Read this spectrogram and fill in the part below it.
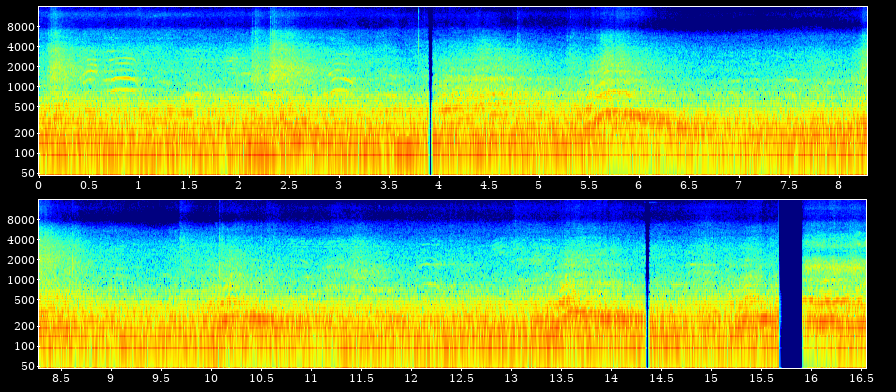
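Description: Motorcycle engines rev loudly, rising and falling in pitch.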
